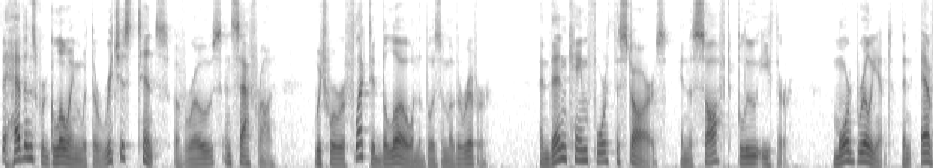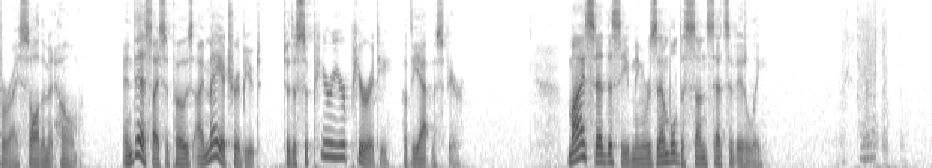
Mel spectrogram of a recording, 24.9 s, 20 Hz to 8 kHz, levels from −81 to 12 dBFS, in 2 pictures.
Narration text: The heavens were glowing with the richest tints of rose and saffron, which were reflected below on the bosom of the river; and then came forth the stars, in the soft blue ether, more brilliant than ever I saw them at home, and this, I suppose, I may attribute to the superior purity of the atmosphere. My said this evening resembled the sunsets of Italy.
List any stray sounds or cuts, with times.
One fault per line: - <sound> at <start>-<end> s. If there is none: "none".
- squeak at 23.4-24.7 s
